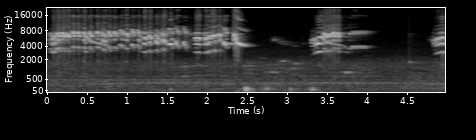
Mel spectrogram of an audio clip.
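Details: Shrill 'rít' calling of a warbling white-eye, played to draw in wild birds: a long dense run of high chattering twitters with a descending slurred note, a few soft knocks, then a quieter pause and two brief high bursts.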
